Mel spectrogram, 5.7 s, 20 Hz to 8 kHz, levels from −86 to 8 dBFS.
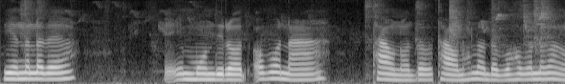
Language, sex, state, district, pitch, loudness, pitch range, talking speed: Chakma, female, Tripura, West Tripura, 200 Hz, -14 LUFS, 185-210 Hz, 140 wpm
